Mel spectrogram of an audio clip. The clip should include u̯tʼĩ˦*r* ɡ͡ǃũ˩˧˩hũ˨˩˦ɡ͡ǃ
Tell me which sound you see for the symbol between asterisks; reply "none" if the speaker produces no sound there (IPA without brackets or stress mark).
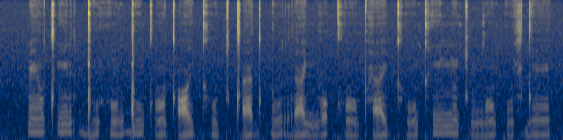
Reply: r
